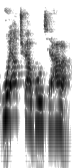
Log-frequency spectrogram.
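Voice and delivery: high-pitched, stubborn outburst; retold fierce insistence. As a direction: act out a cross sleepwalker insisting. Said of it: "他说我很凶".

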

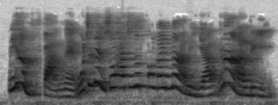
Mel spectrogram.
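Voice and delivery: high, fast, irritable snapping; snappy, irritable. Retold or imitated. Snapping at her brother in the dream, high and irritable. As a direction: snap at him, half-asleep and cranky. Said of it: "我口气还超差".

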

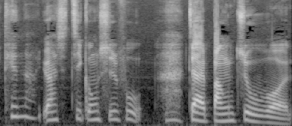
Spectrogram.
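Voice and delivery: high, slowed dawning realization; theatrical epiphany, half joking; mock revelation. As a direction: ham up the big "oh my god" moment. Sudden realization, retold dramatically.

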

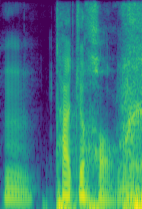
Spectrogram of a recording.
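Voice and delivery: normal talking voice

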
